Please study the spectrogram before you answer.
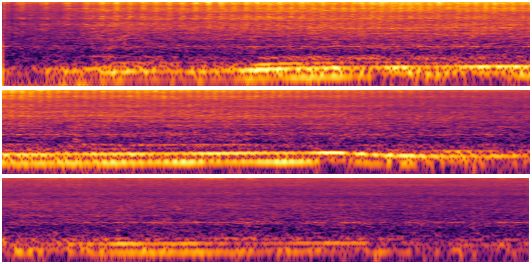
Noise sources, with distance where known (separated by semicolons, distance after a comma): engine of unclear size, far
